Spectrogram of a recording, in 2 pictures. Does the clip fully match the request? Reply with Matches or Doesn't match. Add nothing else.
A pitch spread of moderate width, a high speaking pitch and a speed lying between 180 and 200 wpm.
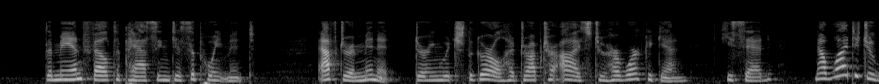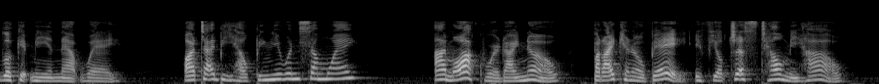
Matches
